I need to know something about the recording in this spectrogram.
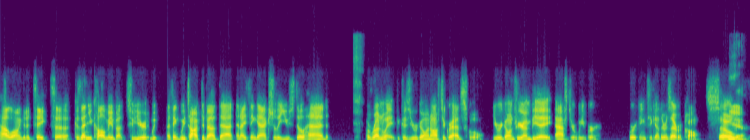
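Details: Adult male speaker; ordinary speech.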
